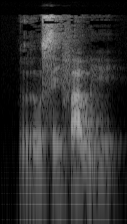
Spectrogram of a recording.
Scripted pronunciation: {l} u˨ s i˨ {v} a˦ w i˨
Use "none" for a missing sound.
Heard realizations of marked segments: r, f

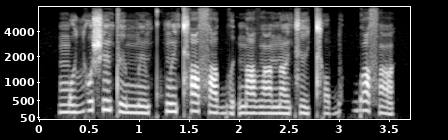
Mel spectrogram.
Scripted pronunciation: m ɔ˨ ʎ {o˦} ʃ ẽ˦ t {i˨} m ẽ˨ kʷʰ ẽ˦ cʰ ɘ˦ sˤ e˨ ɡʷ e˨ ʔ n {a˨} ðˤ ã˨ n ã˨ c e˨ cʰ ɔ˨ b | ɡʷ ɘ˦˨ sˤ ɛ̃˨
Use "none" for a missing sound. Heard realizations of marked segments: ɔ˦, e˨, a˨

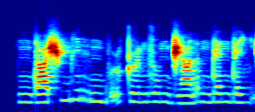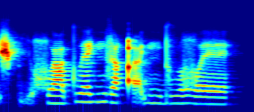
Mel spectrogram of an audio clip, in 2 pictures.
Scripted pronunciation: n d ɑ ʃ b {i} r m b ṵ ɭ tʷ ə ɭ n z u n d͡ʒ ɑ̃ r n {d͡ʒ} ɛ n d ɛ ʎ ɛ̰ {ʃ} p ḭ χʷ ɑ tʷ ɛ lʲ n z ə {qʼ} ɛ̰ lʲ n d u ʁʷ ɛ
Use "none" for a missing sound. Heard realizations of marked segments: i, d, ʃ, qʼ

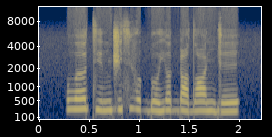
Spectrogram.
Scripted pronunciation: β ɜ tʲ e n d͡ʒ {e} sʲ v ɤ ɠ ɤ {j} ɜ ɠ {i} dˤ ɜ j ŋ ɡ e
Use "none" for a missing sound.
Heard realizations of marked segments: e, j, i

